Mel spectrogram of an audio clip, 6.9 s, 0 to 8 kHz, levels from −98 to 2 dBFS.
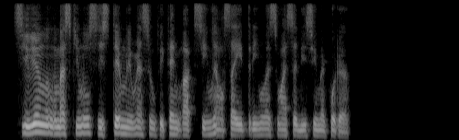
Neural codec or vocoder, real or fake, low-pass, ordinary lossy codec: codec, 16 kHz, 0.5 kbps, FunCodec, trained on Chinese and English, 25 frames a second; fake; 7.2 kHz; MP3, 48 kbps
